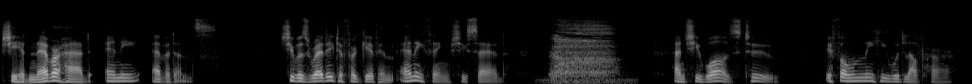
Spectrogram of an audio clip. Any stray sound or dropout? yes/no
yes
